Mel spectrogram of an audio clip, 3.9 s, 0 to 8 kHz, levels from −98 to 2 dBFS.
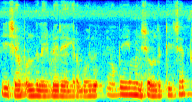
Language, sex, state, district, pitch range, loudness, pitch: Kannada, male, Karnataka, Koppal, 120-145 Hz, -15 LUFS, 125 Hz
